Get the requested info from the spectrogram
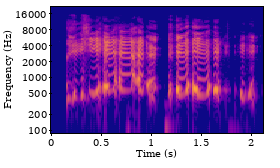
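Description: High-pitched laughter, like a child's, in two bursts of quick 'ha-ha' pulses, used as an opening sound effect.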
